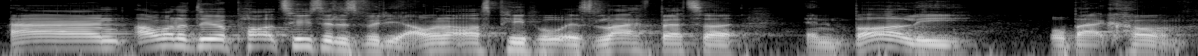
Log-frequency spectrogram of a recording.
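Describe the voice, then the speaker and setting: A man hosting a vlog and chatting with people on the street in a relaxed, agreeable way. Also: mid-range voice, moderate pace. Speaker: street interviewer and vlog host. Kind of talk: casual vlog narration and street interviews.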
